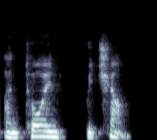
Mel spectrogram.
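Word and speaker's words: Antoine Béchamp: So the first one is I bumped into a French guy, I never know how to pronounce it, and Antoine Bechamp, B-E-C-H-A-M-P. Now, he was late 19th century, and his compatriot was the guy everyone knows, Louis Pasteur. So Louis Pasteur was very well spoken, quite rich. Antoine Bechamp was like the opposite to him from that perspective.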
